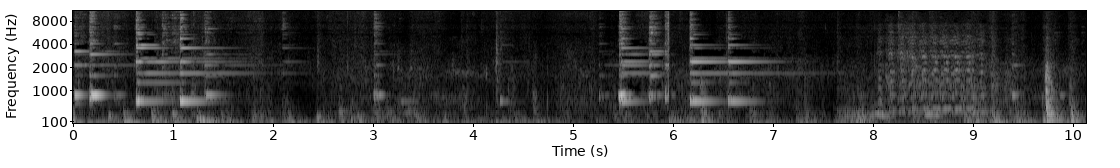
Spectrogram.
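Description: A young goat bleating once, a long wavering call, near the end. Earlier, a metal bell clanks in a few short bursts that ring on.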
